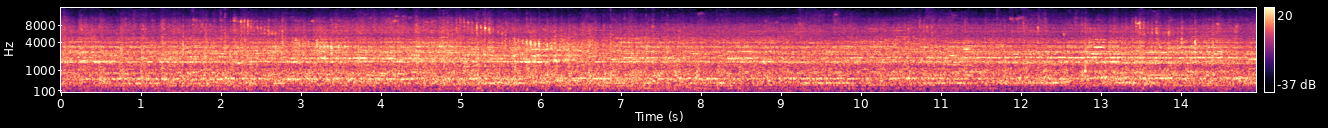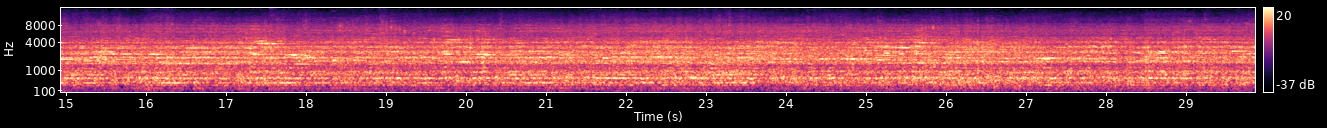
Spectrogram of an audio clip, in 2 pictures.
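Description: Empty open coal hopper cars of a freight train rolling past: a steady rumble and rattle of steel wheels on the rails, with faint high wheel squeals now and then.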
